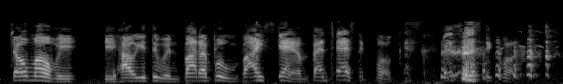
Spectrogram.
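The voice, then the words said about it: Joe Mulvey impression, Pesci-style. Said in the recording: “do a good Joe Mulvey imitation ... Joe Pesci, either one ... I'll pretend to be Joe Mulvey”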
